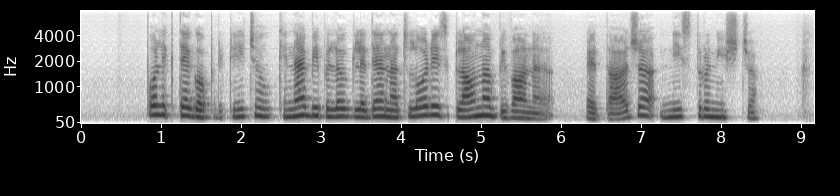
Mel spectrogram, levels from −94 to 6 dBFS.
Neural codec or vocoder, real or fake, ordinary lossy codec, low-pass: codec, 16 kHz, 0.4 kbps, LongCat-Audio-Codec; fake; none; none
